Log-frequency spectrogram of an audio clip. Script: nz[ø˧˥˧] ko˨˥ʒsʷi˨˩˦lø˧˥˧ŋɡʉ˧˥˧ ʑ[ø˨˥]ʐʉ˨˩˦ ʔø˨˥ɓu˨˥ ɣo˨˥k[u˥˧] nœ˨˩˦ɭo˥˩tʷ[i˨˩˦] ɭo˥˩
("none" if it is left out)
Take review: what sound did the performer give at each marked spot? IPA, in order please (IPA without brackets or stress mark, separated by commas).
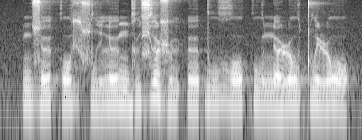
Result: ø˧˥˧, ø˥˩, u˨, i˥˩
